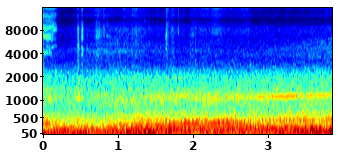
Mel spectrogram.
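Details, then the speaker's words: Chevrolet Aveo on test drive after cleaning the O2 sensor: smooth even engine note pulling cleanly under throttle, no stumble, misfire or hesitation; O2 sensor problem solved, running perfectly. "இப்போ பக்கா work பண்ணுது. நம்ம அந்த சென்சாரை கம்ப்ளீட்டாக clean பண்ணி போட்டதுக்கப்புறம் O2 sensor problem solve ஆகிடுச்சு."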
